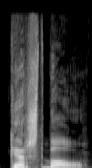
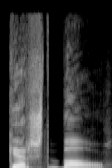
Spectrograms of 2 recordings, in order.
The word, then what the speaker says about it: kerstbal: This is how we say Kerstbal. Kerstbal. The emphasis is on the first syllable. Kerstbal.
